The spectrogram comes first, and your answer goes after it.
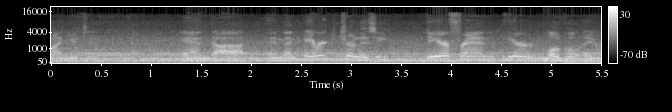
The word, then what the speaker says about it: Terlizzi: Eric Terlizzi, it ought to be, but he pronounces it Terlizzi.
